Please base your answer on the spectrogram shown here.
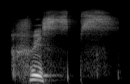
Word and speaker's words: crisps: Et alors, chips, en anglais, ça se dit crisps. Crisps. Alors, le P de crisps est entouré de S. Entraînez-vous. Il faut vraiment prononcer tous les S qu'il y a.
